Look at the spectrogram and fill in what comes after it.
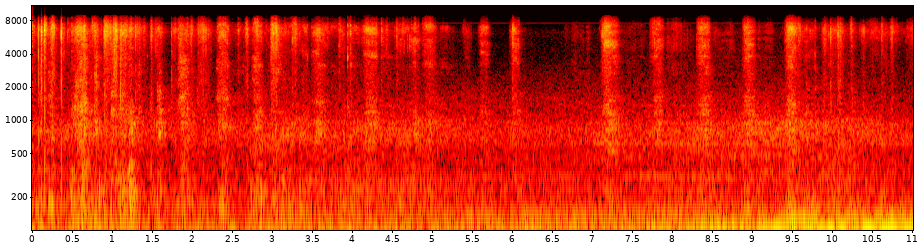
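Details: French Bulldog in a courtyard, attacking a tennis shoe; quick irregular snorts and pants, about four a second, mixed with scuffing noises and a low background hum.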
